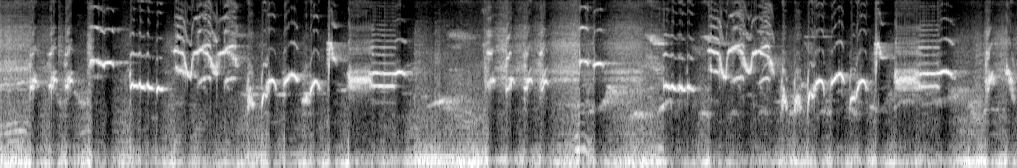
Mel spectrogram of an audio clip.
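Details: Oriental magpie-robin giving a fighting song full of fill-ins: looping, twisting whistled phrases and sharp chips in quick succession over a constant low hum.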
